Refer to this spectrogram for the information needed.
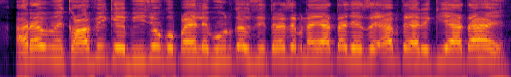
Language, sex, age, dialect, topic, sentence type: Hindi, male, 25-30, Awadhi Bundeli, agriculture, statement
